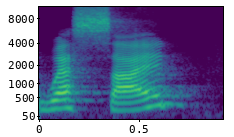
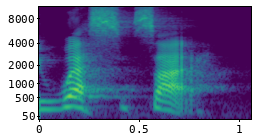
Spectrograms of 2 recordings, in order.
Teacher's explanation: not pronouncing the t or the d sound at the end of a word. So something like west side gets to be west side.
